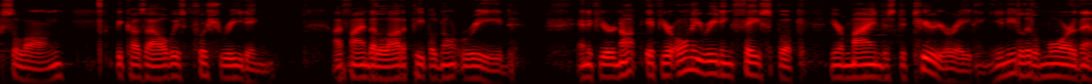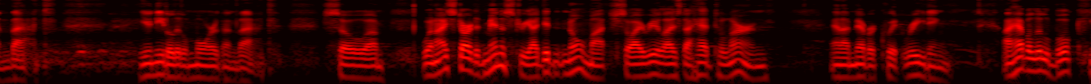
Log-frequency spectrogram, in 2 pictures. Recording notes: preached at The Rock Church on Jan 5, 2020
